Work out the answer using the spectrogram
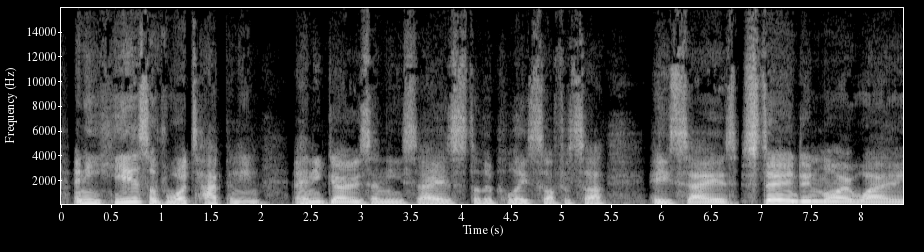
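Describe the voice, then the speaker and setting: A man's voice: mid-range voice, no room sound, clean studio sound. A man giving a casual spoken comic book review, rambling and restarting often.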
